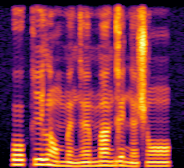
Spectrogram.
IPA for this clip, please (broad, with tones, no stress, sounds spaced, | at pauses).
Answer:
o˦ k i˦ l ɔ̃˧ m ɛ̃˨ ɡ ɛ̃˧ m ã˦ ɡ e˦˨ n ɛ̃˨˦ ʃ ɔ̃˦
